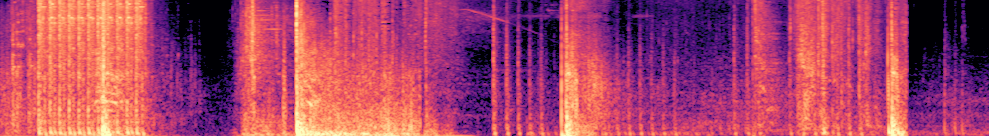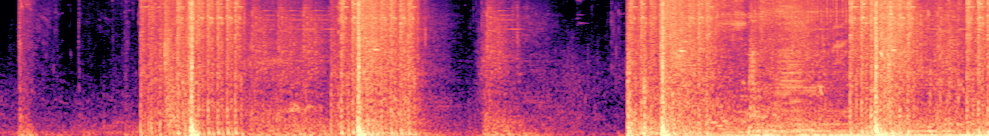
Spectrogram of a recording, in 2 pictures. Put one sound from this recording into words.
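Sharp rifle shots ring out one at a time, with loud echoing bangs.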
